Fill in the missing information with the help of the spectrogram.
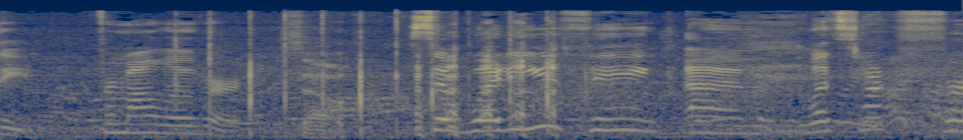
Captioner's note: laughing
